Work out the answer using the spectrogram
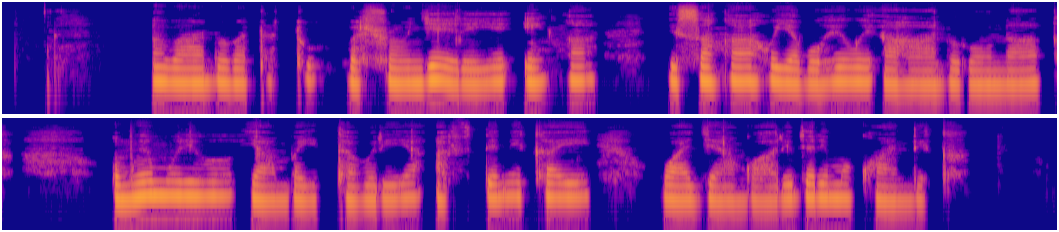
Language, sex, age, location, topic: Kinyarwanda, female, 18-24, Huye, agriculture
